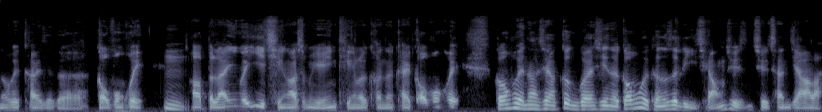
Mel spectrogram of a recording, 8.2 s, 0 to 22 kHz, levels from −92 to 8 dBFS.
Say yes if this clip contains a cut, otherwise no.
no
